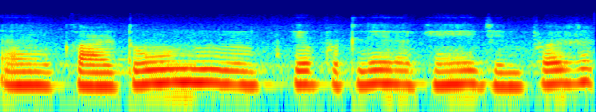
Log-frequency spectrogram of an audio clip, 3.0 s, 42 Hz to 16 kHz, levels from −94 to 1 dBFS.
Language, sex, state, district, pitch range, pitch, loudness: Hindi, female, Uttar Pradesh, Budaun, 180-195 Hz, 185 Hz, -16 LUFS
